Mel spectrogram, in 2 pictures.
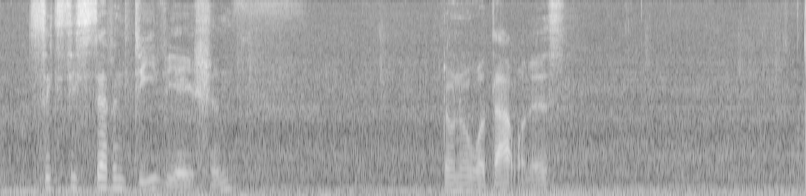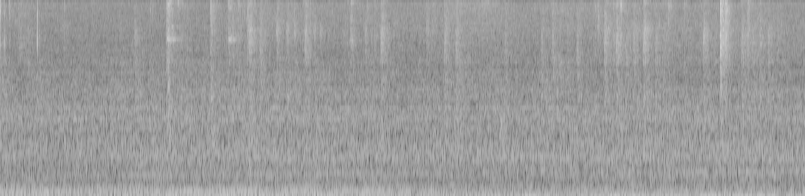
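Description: A bus engine rumbles steadily, heard from inside the bus.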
